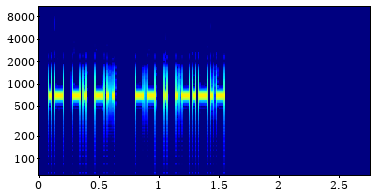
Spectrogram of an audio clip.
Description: Morse code, heard as a keyed tone, about 50 wpm, 700 Hz. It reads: AND ME.
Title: Sentences from Top 500 Words 50wpm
